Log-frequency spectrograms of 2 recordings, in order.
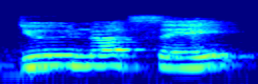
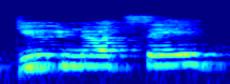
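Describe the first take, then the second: No difference in how they are said.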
